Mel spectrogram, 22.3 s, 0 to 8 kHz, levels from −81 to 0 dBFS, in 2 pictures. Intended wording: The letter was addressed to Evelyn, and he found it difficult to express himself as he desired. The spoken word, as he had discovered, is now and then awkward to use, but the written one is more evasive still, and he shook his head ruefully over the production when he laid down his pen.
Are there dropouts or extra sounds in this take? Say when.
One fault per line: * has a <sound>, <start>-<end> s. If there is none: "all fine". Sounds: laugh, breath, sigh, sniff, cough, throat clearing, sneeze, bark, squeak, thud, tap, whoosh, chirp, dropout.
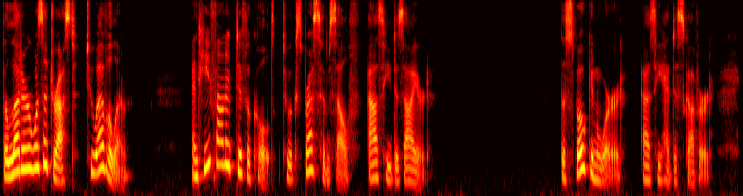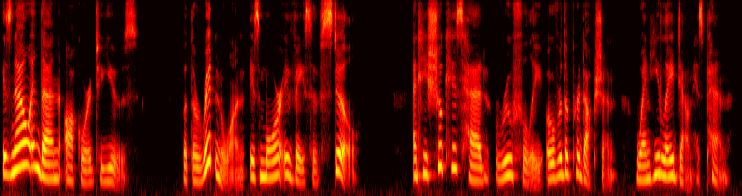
all fine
